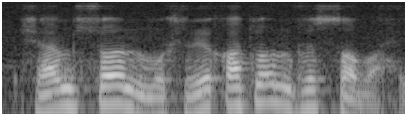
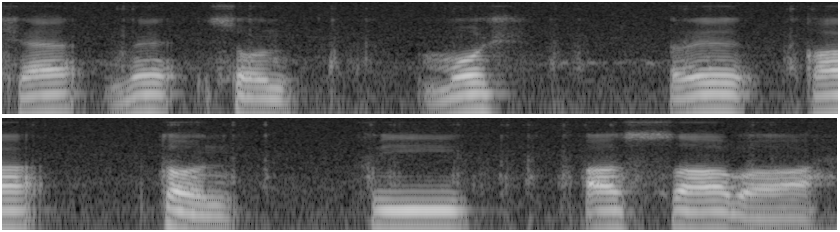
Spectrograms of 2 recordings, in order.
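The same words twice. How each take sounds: First: Loud, higher, connected "شمس مشرقة في الصباح"; model sentence reading. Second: Very slow, chopped "شمس مشرقة في الصباح"; stretched, separated dictation of "شمس مشرقة في الصباح"; dictating syllable by syllable. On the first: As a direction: read "شمس مشرقة في الصباح" as one phrase, endings sounded. Teacher reads sentence, then dictates it. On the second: Same sentence dictated while writing. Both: Shown as a demonstration.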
